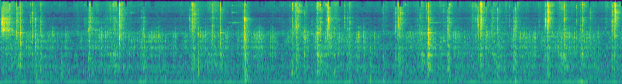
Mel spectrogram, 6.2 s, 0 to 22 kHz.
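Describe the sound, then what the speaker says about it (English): A sewing machine top stitches one layer of waterproof canvas and vinyl an eighth of an inch from the edge, running in a fast, even mechanical patter with small ticks, close and steady throughout. "we're top stitching 1/8 of an inch"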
